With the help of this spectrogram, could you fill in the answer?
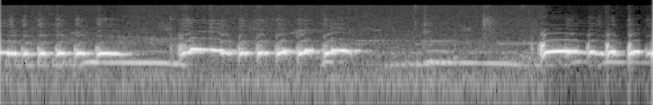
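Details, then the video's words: Zebra dove singing as a master recording to draw song from other pet doves: runs of rapid rolling coo pulses, interrupted by a lower, drawn-out coo from a second dove, then a fresh bright burst. "Perkutut Masteran Manggung Gacor Mancing Burung Lain"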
